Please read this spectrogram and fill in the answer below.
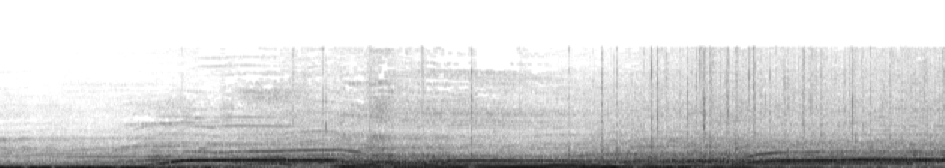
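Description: Piano playing the song's closing chords, which shift twice. About a second in, an arena crowd breaks into cheering with whoops that rise and fall, and the cheering builds over the piano.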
